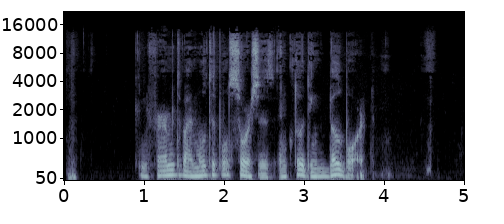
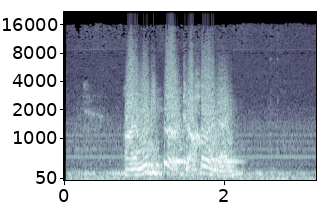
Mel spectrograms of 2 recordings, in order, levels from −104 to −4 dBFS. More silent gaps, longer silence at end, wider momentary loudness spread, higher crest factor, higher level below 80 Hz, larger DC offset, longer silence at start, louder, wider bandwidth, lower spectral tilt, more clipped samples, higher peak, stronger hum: neither; first, 0.4 s vs 0 s; second, 16 LU vs 19 LU; first, 18 dB vs 8 dB; second, -56 dBFS vs -28 dBFS; neither; about the same, 0.05 s vs 0.05 s; second, -36 LUFS vs -6 LUFS; second, 14.5 kHz vs 17 kHz; about the same, -4.5 dB/octave vs -5.5 dB/octave; second, under 0.1% vs 0.2%; second, -20 dBFS vs 0 dBFS; neither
